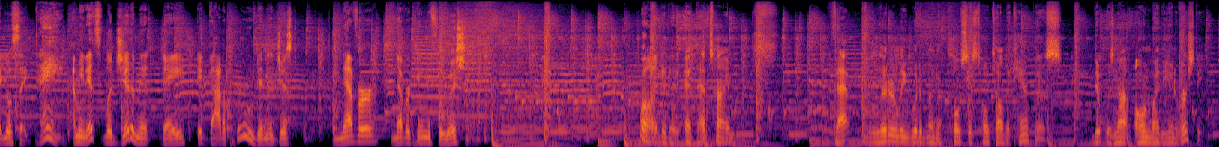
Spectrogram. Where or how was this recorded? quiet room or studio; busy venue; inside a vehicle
busy venue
